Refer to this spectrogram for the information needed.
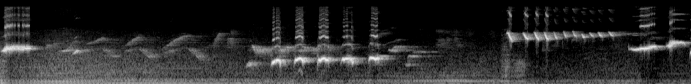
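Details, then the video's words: White-rumped shama song meant to provoke other birds into singing: soft varied whistles, then a clear run of lower repeated fluty notes, ending in a fast high ringing trill. "PANCINGAN MURAI BATU bikin NYAUT BUNYI GACOR NGEPLONG BONGKAR ISIAN"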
